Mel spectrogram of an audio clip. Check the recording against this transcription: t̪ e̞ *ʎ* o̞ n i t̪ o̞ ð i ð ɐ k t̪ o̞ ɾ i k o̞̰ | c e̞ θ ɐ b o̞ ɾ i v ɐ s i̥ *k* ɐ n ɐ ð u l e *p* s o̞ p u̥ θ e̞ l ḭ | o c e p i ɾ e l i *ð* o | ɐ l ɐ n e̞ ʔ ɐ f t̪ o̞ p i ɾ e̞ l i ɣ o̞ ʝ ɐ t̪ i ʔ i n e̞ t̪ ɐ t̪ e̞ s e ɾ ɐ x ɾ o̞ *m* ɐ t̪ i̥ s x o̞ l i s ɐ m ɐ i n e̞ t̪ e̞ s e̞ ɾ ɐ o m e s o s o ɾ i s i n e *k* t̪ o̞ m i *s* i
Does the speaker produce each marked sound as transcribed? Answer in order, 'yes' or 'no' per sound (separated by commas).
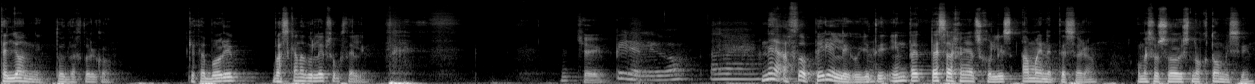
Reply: yes, yes, yes, no, no, yes, yes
